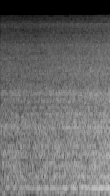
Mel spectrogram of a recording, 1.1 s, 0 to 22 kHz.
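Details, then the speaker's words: Creality Halot Mage Pro resin 3D printer during device check screen test: steady even airy whoosh with low constant hum, no rattles; the fan cooling the screen running normally. "So obviously the fan that you can hear is just cooling down the actual screen itself."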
